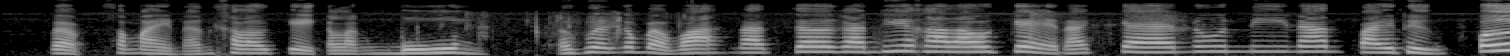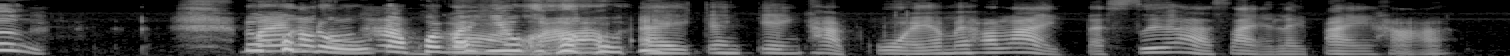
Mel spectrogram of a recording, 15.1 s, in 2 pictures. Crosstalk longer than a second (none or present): present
